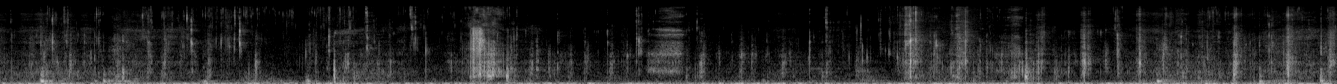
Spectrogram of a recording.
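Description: A woman chews food wetly and loudly, close to a microphone.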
